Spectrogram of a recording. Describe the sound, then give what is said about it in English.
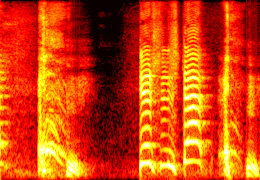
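A single rough throat-clearing cough, then a short pause and a few brief voiced vocal sounds from the same person. “Are you catching a cold? No, but it says cough, and you know I'm highly suggestible.”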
